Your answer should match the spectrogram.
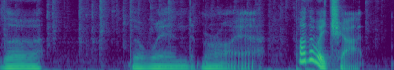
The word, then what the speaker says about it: Maria: uh I sorry sorry it's pronounced Mariah but it's spelled Maria is that right Mariah right okay okay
